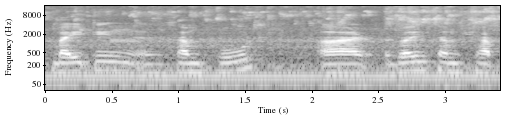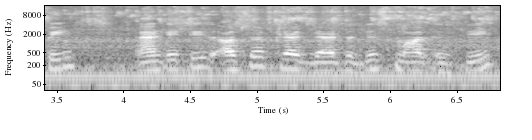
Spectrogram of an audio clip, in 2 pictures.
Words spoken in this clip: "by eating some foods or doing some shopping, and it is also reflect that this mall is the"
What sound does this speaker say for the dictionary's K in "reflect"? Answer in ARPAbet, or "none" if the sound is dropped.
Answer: none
